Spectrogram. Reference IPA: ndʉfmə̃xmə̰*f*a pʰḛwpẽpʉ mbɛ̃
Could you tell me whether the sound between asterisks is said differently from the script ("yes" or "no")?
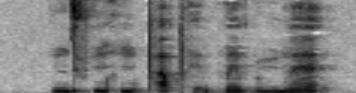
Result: yes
